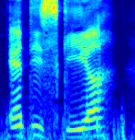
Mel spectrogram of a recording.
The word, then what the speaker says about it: antiscia: capricorn solstice point yeah anti-skia i'm told it's a better pronunciation because skia is greek for shadow now typically astrologers are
